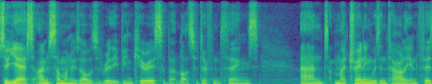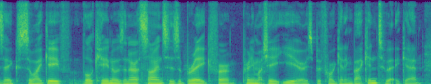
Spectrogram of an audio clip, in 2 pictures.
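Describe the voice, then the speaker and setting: A man's very deep, low voice with an Edinburgh accent, fairly even intonation at a moderate pace, on a very clean recording with a silent background. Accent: Scottish (Edinburgh). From Scotland, Edinburgh. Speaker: volcanologist and university lecturer. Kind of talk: interview. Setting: his university office. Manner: hesitant, with fillers.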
